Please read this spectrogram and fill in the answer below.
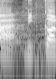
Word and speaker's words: Nikon: แบรนด์ นิคอน นะ ครับ ซึ่ง จริง ๆ เนี่ย มัน อ่าน ว่า นคอน นะ ครับ แต่ คน ญี่ปุ่น เนี่ย อ่าน ว่า นิกอน นะ ครับ ส่วน คน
